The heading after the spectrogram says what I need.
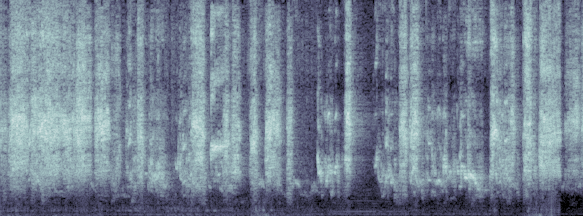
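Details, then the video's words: Breeding pair of Australian budgies chirping: scratchy high warbles broken by short pauses, with a few louder squeaky notes toward the end. "Australian budgies breeding pair | Budgies chirping sounds"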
